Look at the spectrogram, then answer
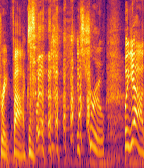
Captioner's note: laugh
